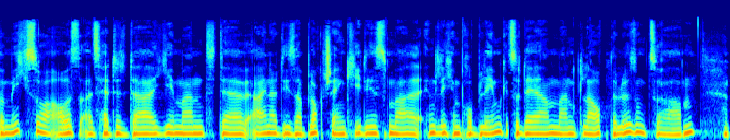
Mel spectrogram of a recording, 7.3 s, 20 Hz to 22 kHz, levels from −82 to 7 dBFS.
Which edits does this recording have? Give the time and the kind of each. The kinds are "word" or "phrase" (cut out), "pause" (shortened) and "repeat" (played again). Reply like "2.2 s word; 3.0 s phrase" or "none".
5.0 s word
